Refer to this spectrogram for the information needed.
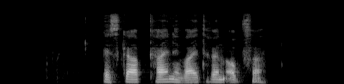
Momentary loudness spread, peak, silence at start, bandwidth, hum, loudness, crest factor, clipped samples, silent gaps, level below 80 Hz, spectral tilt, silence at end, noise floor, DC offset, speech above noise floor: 11 LU; -6 dBFS; 1.05 s; 11.5 kHz; none; -25 LUFS; 22 dB; under 0.1%; none; -64 dBFS; -5 dB/octave; 0.8 s; -77 dBFS; under 0.1%; 52 dB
